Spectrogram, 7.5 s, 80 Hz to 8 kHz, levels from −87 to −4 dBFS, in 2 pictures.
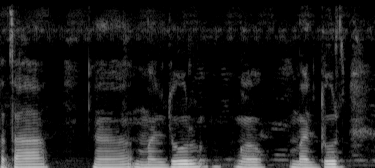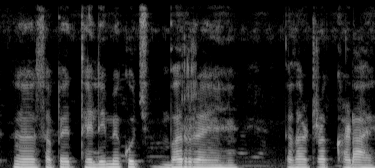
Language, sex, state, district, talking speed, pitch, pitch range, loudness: Hindi, male, Bihar, Begusarai, 110 wpm, 130 Hz, 125-140 Hz, -29 LUFS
